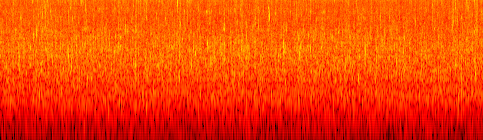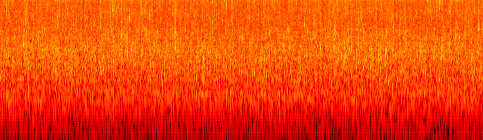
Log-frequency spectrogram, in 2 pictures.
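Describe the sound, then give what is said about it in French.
Water flows in a stream with a soft, unbroken rushing and burbling that stays even and quiet from start to finish, with no voices. “et inscrire en vous-même le chemin de cette eau qui coule.”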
